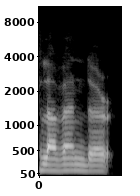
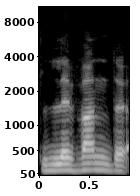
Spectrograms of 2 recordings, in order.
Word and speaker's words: lavande: No, it's not lavender. It's levande.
